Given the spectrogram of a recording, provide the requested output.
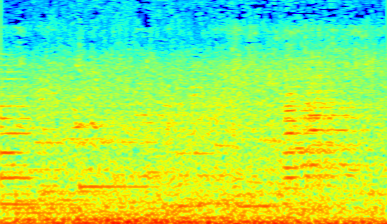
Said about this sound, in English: In a normal day, you hear cars more than anything else, and then you hear horns and brakes and motorbikes. And people are shouting sometimes.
